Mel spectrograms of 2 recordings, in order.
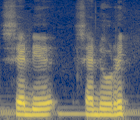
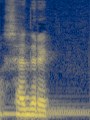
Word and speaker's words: Cedric: Ini sedurik atau sedrik.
